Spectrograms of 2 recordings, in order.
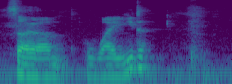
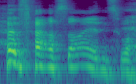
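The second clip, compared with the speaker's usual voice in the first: slow, higher, louder, laughing through it; 10 semitones higher, 16 dB louder, slower than usual. Real, not acted. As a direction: insist while cracking up. Insisting while laughing.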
